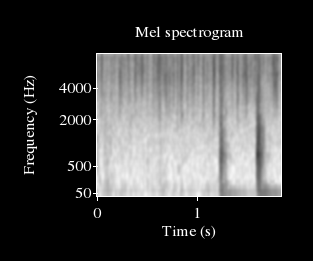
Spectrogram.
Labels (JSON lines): {"label": "biophony, knock croak", "recorder": "SoundTrap 300"}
